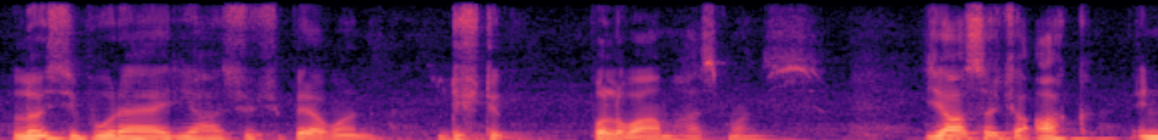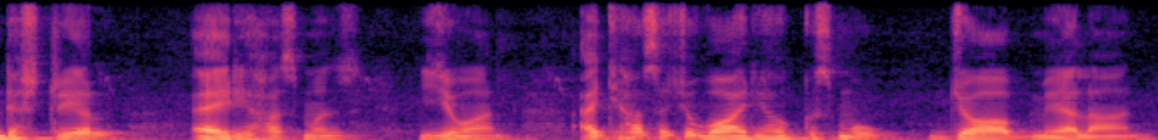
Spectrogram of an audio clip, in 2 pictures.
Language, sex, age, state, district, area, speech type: Kashmiri, male, 30-45, Jammu and Kashmir, Anantnag, rural, spontaneous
